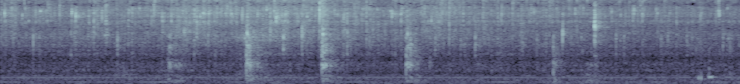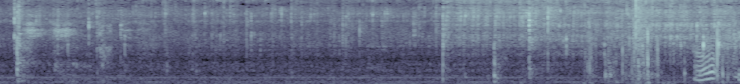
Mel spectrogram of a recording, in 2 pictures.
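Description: Bluegill pieces pan-frying in hot oil in a skillet: a steady, quiet sizzle with scattered crackles and pops.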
